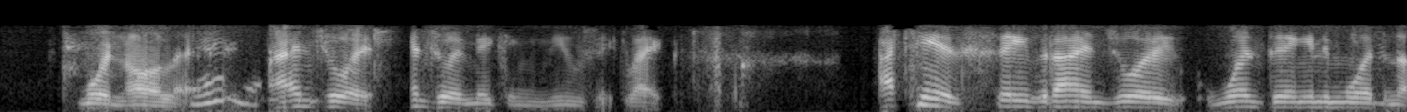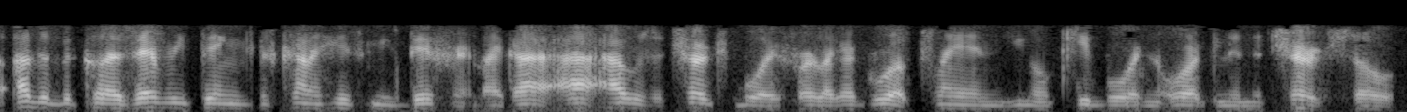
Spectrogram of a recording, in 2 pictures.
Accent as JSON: {"language": "English", "region": "the South", "country": "United States", "tie": "born or raised there", "said": "And growing up in the South, obviously, you know, you hear"}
